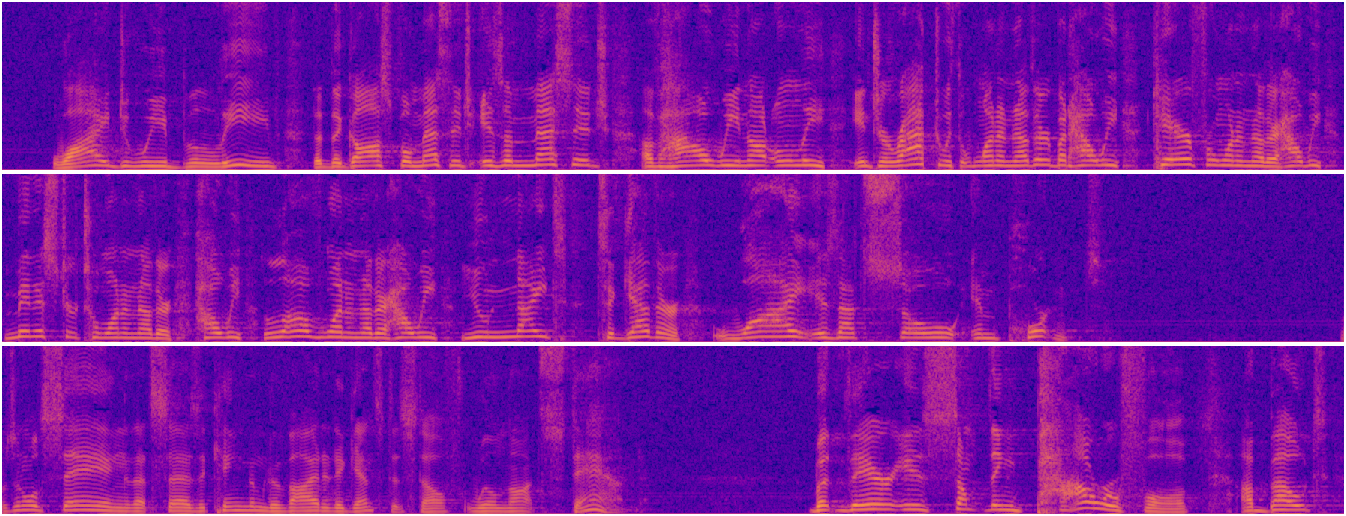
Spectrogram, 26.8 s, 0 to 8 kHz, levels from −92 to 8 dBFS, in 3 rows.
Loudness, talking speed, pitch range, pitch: -28 LUFS, 150 wpm, 185-235 Hz, 220 Hz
